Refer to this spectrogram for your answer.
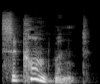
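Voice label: "secondment", British English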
